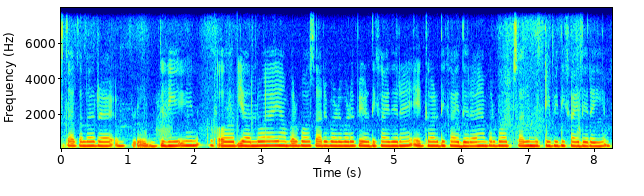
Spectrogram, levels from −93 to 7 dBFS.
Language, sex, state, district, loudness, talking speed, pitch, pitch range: Hindi, female, Bihar, Jahanabad, -12 LUFS, 240 wpm, 230 Hz, 225-235 Hz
